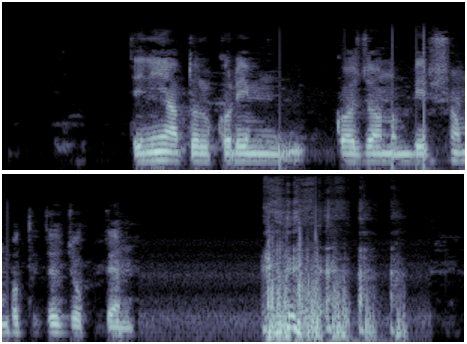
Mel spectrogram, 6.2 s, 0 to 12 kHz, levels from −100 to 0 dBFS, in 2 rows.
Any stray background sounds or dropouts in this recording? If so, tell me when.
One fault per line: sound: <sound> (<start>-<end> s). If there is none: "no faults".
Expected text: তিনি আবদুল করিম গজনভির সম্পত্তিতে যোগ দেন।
sound: laugh (4.8-5.8 s)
